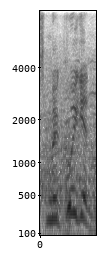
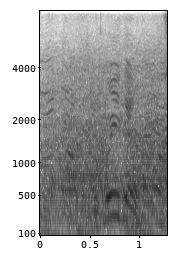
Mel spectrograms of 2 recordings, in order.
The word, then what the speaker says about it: McQuiggan: Now, how do I pronounce the name of your wine company? – It's McQuiggan. – McQuiggan. – So, Irish background, hence a little hard to get, but...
